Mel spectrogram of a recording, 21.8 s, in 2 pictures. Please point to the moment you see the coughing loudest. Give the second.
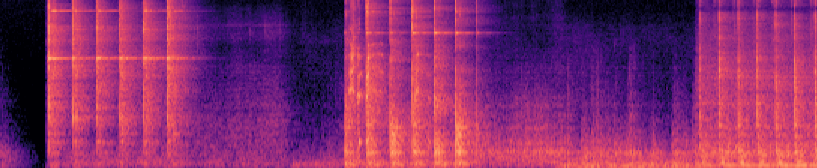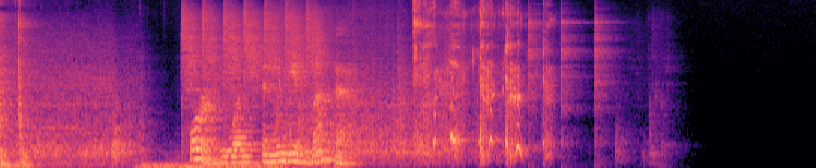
17 s.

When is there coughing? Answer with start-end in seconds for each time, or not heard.
4.7-5.8, 16.4-18.3.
